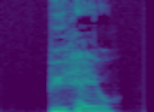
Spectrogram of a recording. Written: byhave

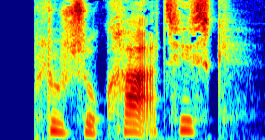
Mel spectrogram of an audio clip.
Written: plutokratisk

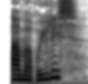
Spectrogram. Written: amaryllis

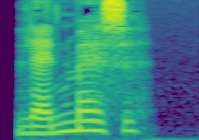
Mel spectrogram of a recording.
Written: landmasse

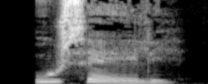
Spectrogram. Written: USALIGT

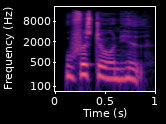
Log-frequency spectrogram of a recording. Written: uforståenhed

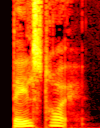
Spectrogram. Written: dalstrøg

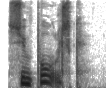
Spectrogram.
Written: SYMBOLSKE

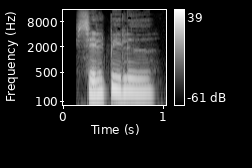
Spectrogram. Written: selvbillede

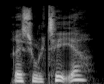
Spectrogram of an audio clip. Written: resultere

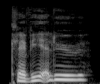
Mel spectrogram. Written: klaverløve

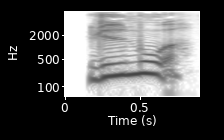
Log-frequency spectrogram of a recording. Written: lydmur

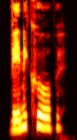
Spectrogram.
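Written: vendekåbe

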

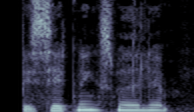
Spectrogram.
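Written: besætningsmedlem

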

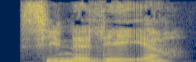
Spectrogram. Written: signalere

